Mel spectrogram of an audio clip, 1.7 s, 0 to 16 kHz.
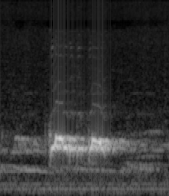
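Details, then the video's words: Perkutut cemani zebra dove used as a lure to draw song from other birds: a single mellow, tonal coo lasting roughly 0.7 seconds in two swelling parts, with a quiet steady hum behind it. "Pancingan perkutut cemani"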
